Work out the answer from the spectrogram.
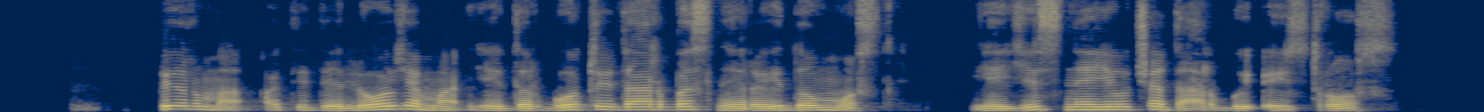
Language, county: Lithuanian, Šiauliai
